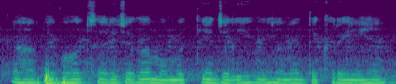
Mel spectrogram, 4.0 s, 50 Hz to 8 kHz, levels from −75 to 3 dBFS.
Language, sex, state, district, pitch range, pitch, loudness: Hindi, male, Arunachal Pradesh, Lower Dibang Valley, 105-115 Hz, 110 Hz, -21 LUFS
